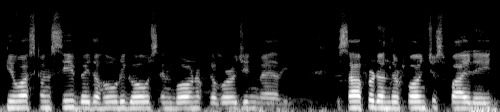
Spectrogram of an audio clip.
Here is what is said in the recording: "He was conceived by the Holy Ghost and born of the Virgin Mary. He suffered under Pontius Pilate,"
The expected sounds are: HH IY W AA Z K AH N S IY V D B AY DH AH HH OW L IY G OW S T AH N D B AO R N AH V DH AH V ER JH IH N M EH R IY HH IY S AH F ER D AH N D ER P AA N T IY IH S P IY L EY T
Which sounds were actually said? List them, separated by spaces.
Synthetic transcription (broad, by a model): HH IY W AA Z K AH N S IY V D B AY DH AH HH OW L IY G OW S T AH N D B AO R N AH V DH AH V ER JH IH N M EH R IY HH IY S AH F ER D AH N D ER F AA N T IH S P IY L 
